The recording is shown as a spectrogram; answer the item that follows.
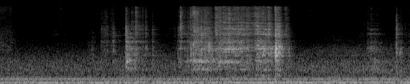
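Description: Thin sheet-metal flashing pieces rattling and clinking as they are handled, for about a second and a half in the middle, with a sharper clink near the end of it, over a steady low background hum.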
